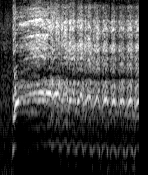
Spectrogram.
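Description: A horse whinny laid over an intro logo as a sound effect: one long, quavering call.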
